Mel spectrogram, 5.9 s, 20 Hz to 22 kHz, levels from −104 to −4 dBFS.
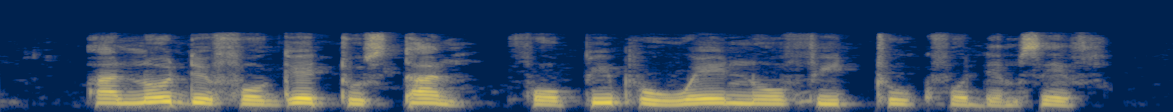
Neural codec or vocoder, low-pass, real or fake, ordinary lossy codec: none; none; real; none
